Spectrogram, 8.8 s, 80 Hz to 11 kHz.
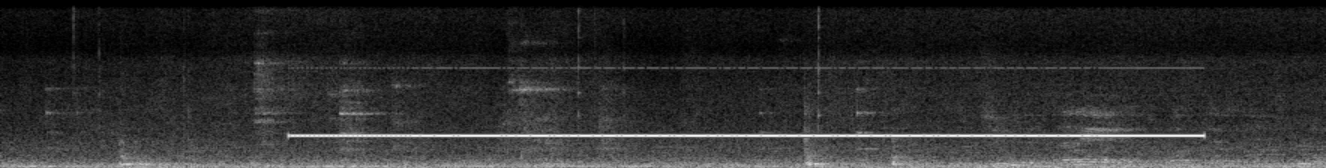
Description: PSK31 (31.25 baud), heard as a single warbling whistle, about 2200 Hz, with the noise of a restaurant.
